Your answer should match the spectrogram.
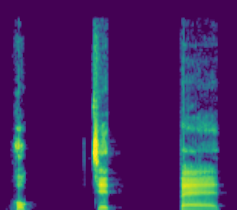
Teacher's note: En thaï, le son s'arrête d'un coup au moment où vous prononcez la lettre. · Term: consonnes finales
